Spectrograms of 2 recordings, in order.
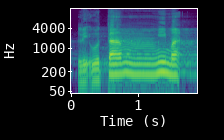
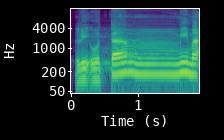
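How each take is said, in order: No difference in how they are said.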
